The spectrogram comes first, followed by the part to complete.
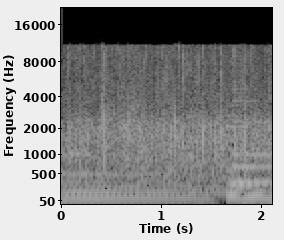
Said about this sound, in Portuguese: Você pode ficar de pé. E você pode aplaudir ao Senhor e crer.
